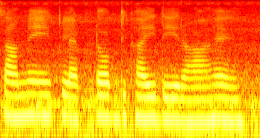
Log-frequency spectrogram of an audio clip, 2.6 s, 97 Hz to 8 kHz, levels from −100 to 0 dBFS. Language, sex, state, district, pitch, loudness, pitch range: Hindi, male, Chhattisgarh, Raipur, 180 Hz, -15 LUFS, 170-190 Hz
